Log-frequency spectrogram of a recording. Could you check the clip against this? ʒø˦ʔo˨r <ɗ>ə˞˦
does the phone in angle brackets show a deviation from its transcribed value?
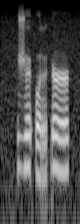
no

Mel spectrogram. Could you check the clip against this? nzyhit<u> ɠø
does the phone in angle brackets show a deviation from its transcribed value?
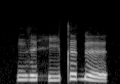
yes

